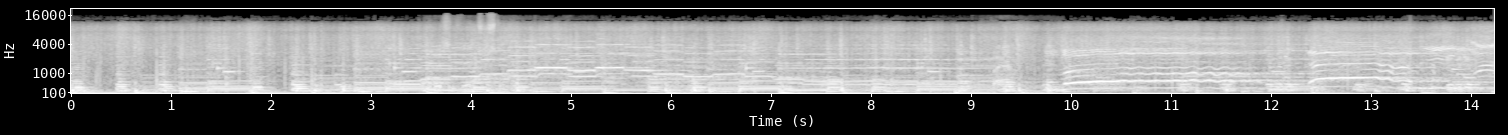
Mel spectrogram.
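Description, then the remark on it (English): Music plays from a vinyl record with steady surface crackle and popping running through it, a dense, loud mix of instruments with the hiss and crackle constant throughout. “We'll give you a little more crackle, though.”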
